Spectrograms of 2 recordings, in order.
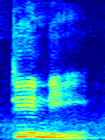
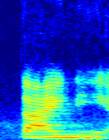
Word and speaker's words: tiny: by you like tiny i have seen people pronouncing it as tinny it is not tinny it is tiny and what is the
